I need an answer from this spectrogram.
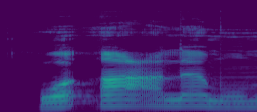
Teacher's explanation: وما كنتم تكتمون وأعلم، واو کو نرم سے ادا کرنا ہے، حمزہ کو عین کے ساتھ ملانا ہے، عین کو موٹا ادا کریں گے، عین میں آواز جاری رہے گی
